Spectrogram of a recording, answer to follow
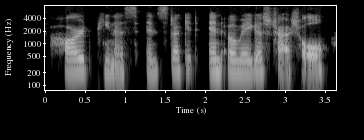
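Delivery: ordinary talk, nothing marked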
